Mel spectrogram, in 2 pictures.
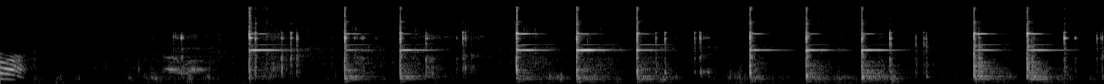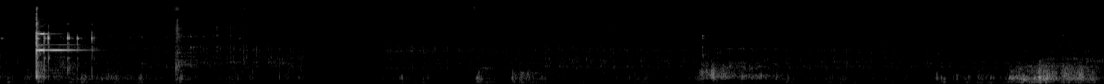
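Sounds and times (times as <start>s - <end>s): hammer striking steel: 2.5s - 12.0s.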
